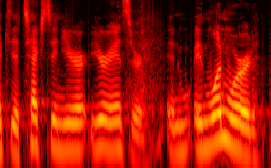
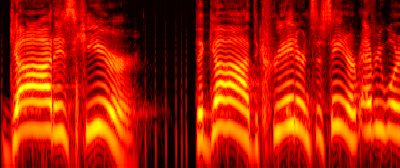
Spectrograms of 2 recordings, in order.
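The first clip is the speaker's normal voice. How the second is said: proclamation; 7 semitones higher, 9 dB louder than usual. Real, not acted. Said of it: "proclaiming climax".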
